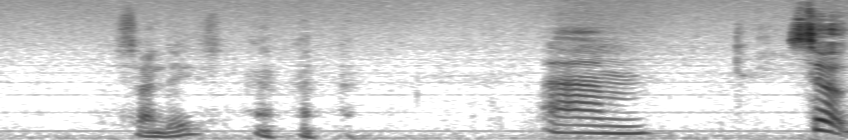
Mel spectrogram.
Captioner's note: laughs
